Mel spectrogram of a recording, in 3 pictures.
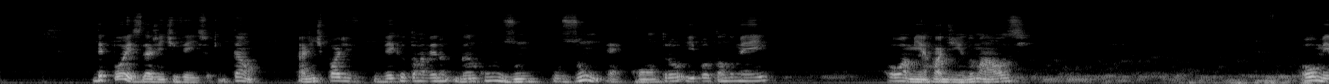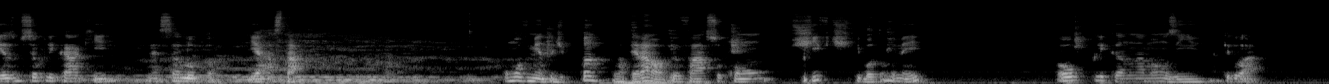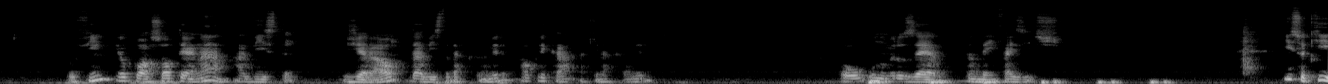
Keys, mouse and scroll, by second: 0.0-0.6 ctrl+middle drag, 1.1-2.7 middle drag, 3.0-4.3 middle drag, 7.1-9.3 ctrl+middle drag, 9.8 scroll down 2, 10.3 scroll up 2, 11.0-11.4 scroll down 2, 15.0-19.3 drag, 22.0-23.9 shift+middle drag, 24.8-28.0 drag, 30.0 middle click, 31.4 click, 33.0 click, 33.8 click, 34.3 click, 35.3 o.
